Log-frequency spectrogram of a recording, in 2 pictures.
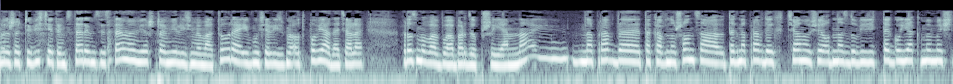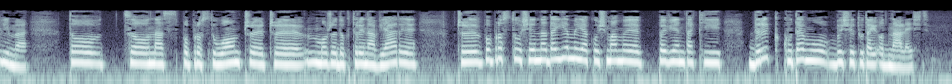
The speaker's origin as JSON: {"language": "Polish", "town": "Cynków", "region": "Silesian Voivodeship", "country": "Poland", "said": "Więc ja jestem z miejscowości, która nazywa się Cynków. Jest to miejscowość, jest to wieś położona za Częstochową."}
